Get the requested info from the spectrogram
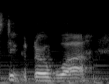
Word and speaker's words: de Grosbois: It's pronounced the French way. It's de Grosbois.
